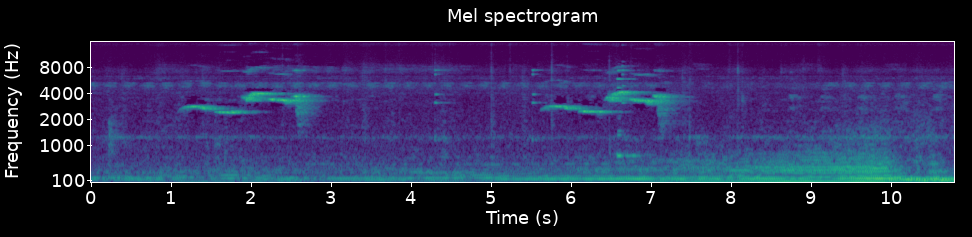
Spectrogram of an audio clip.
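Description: A bird whistling a short two-note call, each note falling in pitch, given twice about five seconds apart, over a steady low hum. A low rumble builds near the end.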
